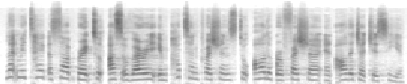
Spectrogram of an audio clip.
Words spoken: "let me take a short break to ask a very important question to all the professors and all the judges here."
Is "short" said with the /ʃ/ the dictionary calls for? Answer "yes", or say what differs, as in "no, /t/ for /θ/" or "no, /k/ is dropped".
no, /s/ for /ʃ/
